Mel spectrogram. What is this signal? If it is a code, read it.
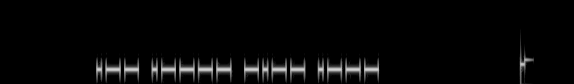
Morse code, heard as a keyed tone, about 26 wpm, 700 Hz. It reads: W1YJ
